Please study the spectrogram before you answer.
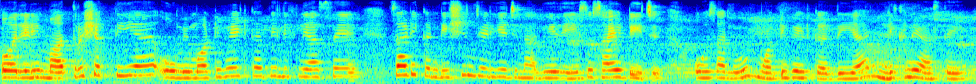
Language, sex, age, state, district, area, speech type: Dogri, female, 30-45, Jammu and Kashmir, Jammu, urban, spontaneous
